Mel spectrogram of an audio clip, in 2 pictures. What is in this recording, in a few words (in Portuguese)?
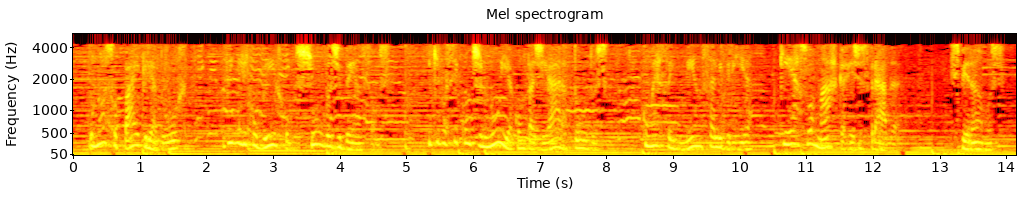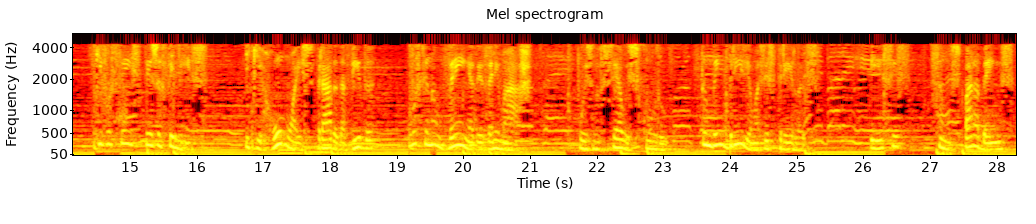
ANIV. CLIENTE (F); Aniversários; Aniversários diversos; fem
